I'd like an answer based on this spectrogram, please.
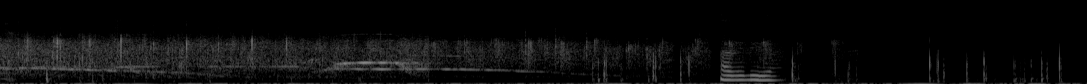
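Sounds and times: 
audience clapping: 0.0s - 8.5s
speech: 7.2s - 7.9s.

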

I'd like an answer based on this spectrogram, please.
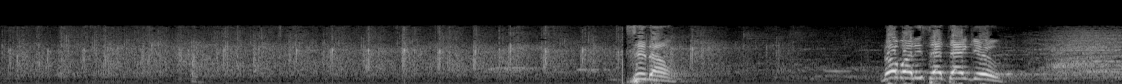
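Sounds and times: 
audience clapping: 0.0s - 8.2s
speech: 6.3s - 6.9s, 8.8s - 10.2s.

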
